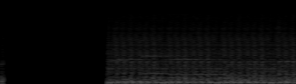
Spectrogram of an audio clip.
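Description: Rapid gunfire in a Homestuck animation, a dense stream of many bullets that starts abruptly after a second of silence and continues without pause, fairly quiet.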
